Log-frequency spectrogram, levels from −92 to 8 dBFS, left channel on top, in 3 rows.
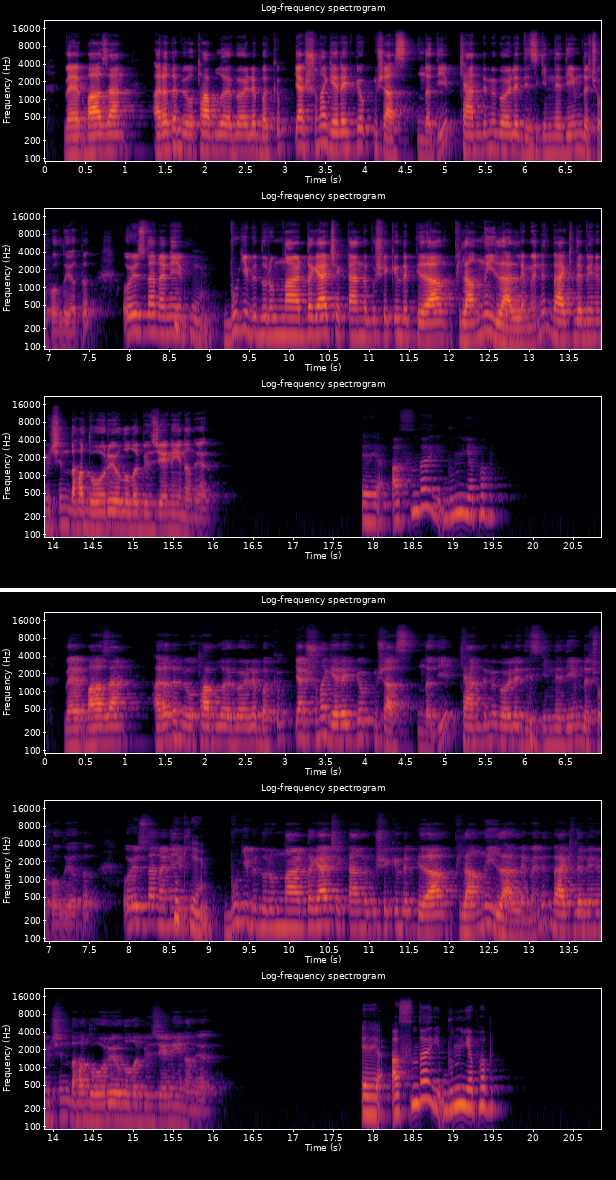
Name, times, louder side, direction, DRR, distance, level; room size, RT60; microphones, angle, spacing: voice 1, 0.2-1.0 1.3-8.7 9.2-16.0, left 5 dB, 70° left, 12 dB, 0.7 m, -33 dB
voice 2, 8.6-9.0 17.9-19.5, right 6 dB, 90° right, 14 dB, 0.5 m, -35 dB
6.6 x 6.4 x 4.9 m, 0.66 s
head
